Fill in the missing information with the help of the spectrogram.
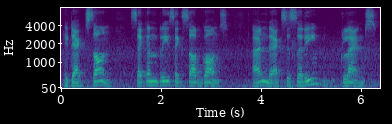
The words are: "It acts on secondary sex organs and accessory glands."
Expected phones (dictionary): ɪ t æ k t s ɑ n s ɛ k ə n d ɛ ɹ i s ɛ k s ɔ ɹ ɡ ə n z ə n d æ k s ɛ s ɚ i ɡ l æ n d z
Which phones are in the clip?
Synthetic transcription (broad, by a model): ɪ t æ k t s ɑ n s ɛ k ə n d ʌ ɹ i s ɛ k s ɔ ɹ ɡ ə n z ə n d æ k s ɛ s ɚ i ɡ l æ n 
